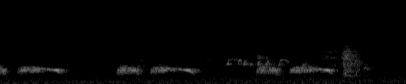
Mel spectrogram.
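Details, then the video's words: Decoy spotted dove from Đồng Nai, Vietnam, calling to attract wild doves: soft, hoarse coo notes in paired bursts against steady background hiss, with a faint sharp click near the end. "Chim cu gáy mồi gáy gọi bổi hay nhất Đồng Nai"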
